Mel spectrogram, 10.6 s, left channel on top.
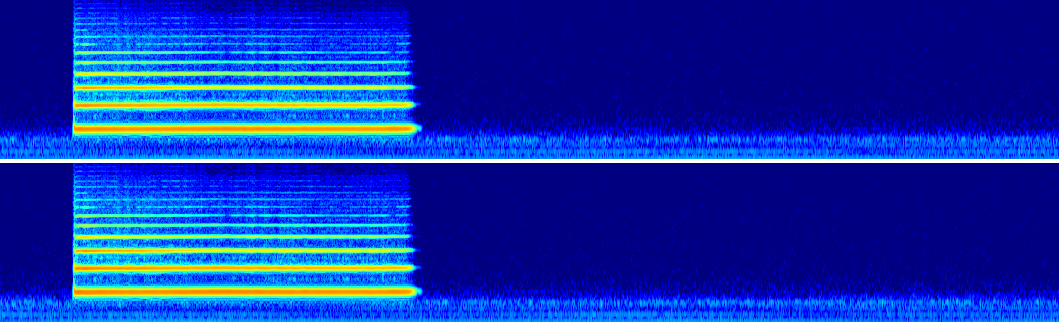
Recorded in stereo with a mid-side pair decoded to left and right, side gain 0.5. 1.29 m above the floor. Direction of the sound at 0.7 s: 5° right.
